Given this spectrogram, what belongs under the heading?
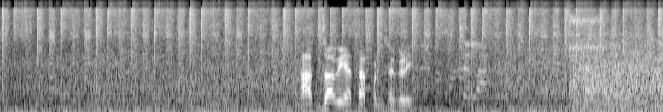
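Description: Car traffic and a crowd outside the Vashi CIDCO Exhibition Centre make a constant rumble and murmur, with a close voice speaking over it partway through and the noise swelling slightly at the end.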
